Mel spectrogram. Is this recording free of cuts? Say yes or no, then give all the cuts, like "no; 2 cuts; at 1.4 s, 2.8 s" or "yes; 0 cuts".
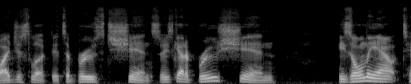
yes; 0 cuts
